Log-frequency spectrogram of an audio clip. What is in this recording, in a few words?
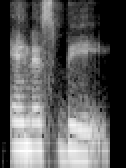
"NSB", Indian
